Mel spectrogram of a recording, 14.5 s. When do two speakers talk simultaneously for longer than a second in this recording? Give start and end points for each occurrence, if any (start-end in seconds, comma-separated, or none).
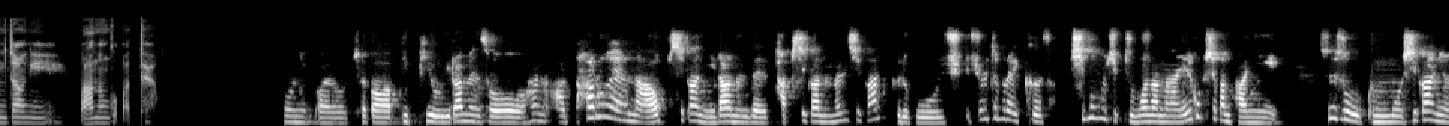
none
